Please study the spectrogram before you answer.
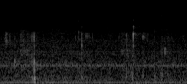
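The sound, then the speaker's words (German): Faint, moist chewing of bread spread with cream cheese, a few soft bites and crunches scattered over a quiet background. “weil ich ein Brot mit Frischkäse anstatt einer Milchschnitte esse.”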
